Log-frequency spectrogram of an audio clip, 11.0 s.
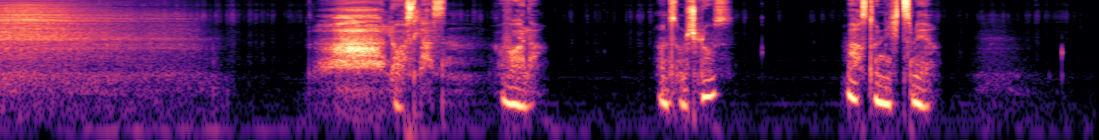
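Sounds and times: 
deep inhalation during a guided breathing exercise: 0.0s - 2.2s
speech: 4.0s - 5.5s, 6.6s - 7.4s, 8.5s - 9.4s.

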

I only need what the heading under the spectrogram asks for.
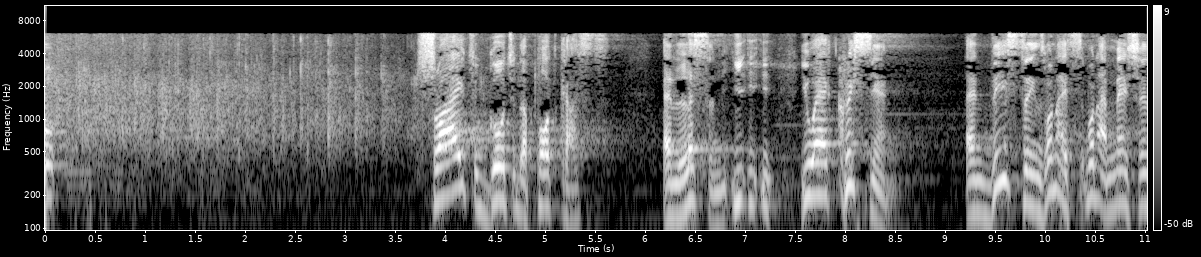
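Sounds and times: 
church congregation clapping hands during a service: 0.0s - 5.4s
speech: 3.8s - 5.6s, 6.2s - 8.6s, 9.2s - 11.0s.

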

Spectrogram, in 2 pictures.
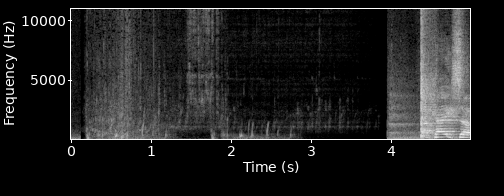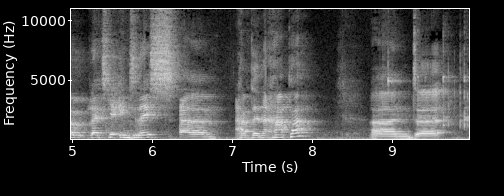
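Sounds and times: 
liquid poured while drinks are being mixed: 0.0s - 4.0s
speech: 4.5s - 8.1s, 8.7s - 9.8s.

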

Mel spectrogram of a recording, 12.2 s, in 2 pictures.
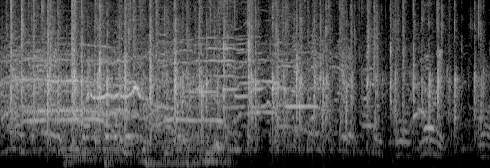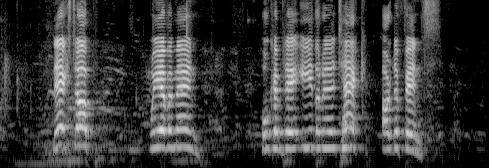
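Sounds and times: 
audience applause: 0.0s - 6.7s
speech: 6.8s - 7.4s, 8.0s - 8.7s, 9.4s - 11.6s.

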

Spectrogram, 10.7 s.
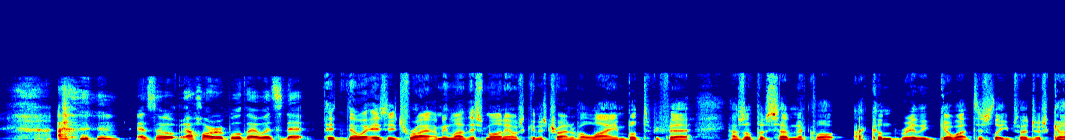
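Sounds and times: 
speech: 0.4s - 10.6s
laughter: 0.5s - 1.2s, 3.5s - 10.6s
person sneezing: 7.0s - 7.4s.

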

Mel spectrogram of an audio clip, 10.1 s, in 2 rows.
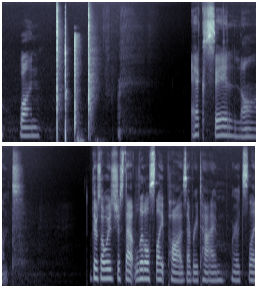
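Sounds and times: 
speech: 0.4s - 0.8s, 3.8s - 5.5s, 6.8s - 10.1s
hand claps for sync: 1.1s - 2.1s.

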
